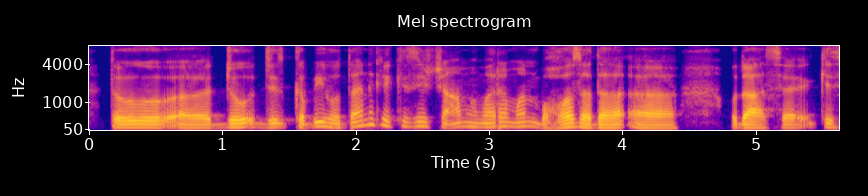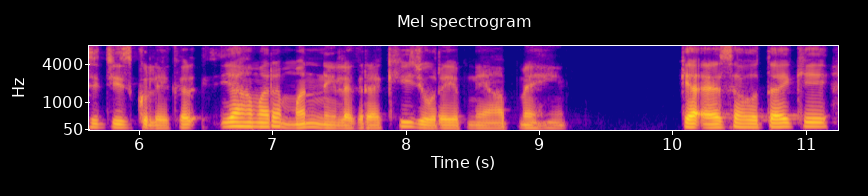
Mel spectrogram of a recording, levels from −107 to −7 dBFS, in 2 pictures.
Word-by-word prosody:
तो 115 0 +4
अ, 105 0 +2
जो 125 +5 +1
जि 125 +2 -2
कभी 150 - 0
होता 135 0 -1
है 165 - -3
ना 215 - -4
कि 185 - -2
किसी 155 -2 -7
शाम 145 -1 -4
हमारा 130 +3 -2
मन 145 -1 -6
बहुत 105 +7 +2
ज़्यादा 110 -4 +4
अ, 100 -3 0 0.4
उदास 105 -2 +3
है 105 - +1 0.2
किसी 125 -1 -4
चीज़ 115 -2 -3
को - - -1
लेकर। 95 +4 -3 0.2
या 155 +1 +5
हमारा 145 +1 +2
मन 110 0 -1
नहीं 105 -5 -4
लग 90 - -2
रहा 95 - -1
है 95 - -3
खीज 145 -5 -4
हो 100 - +1
रहे 100 0 -1
अपने 95 -1 -6
आप 90 0 -6
में 100 - -2
ही। 95 0 -12 0.9
क्या 125 - +8
ऐसा 115 +4 +2
होता 125 +1 +2
है 135 +1 +5
कि 145 +1 -1
115 Hz, 220 wpm, -24 LUFS, 105-140 Hz, 0.9 s, क्या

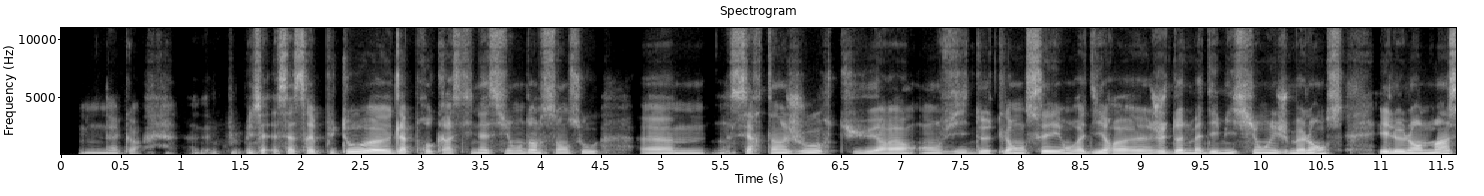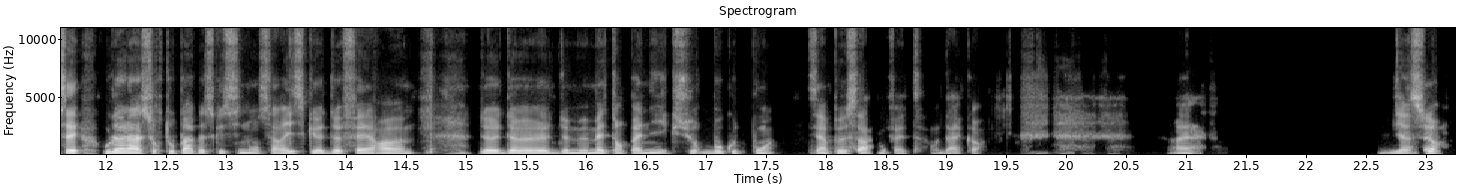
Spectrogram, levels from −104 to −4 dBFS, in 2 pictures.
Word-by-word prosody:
Mmh, 115 -1 -9
d'accord. 105 -2 -9 0.4
Mmh - - -18 0.4
d - - -4
ça - - -4
ça - - -1
serait - - 0
plutôt, 145 +3 +2
heu, 110 -2 +7
de - - 0
la 110 - +5
procrastination 115 +3 -5
dans 120 -3 0
le 110 - -3
sens 125 +1 -6
où, 110 -3 -3 0.3
hem, 100 -2 -2 0.2
certains 125 +5 -2
jours 130 +3 -2
tu 105 0 -4
as 100 -1 +1
envie 110 +2 -4
de 100 -3 -1
te 100 - -13
lancer, 105 +4 +2
on 100 - 0
va 90 0 +1
dire: 105 0 +1
«Heu, 90 0 +1
je 95 - +1
donne 105 +1 +2
ma 100 - +2
démission 105 +3 0
et 105 - +2
je 90 - -4
me 95 +1 +3
lance» 150 +10 0 0.3
et 110 - +5
le 110 0 +5
lendemain, 110 +6 +4
c'est: - - +7 0.2
«Ouh 145 - +2
là 145 -1 +9
là 135 -2 +8
surtout 120 +1 -3
pas 145 0 +3
parce 120 -4 -4
que 105 - -4
sinon 110 +5 -3
ça 110 -4 -5
risque 110 +2 -1
de 100 0 +2
faire 105 +1 0
hem, 90 -3 +1 0.5
de 105 -1 +5
de 100 0 +4
de 105 +2 -2
me 105 0 0
mettre 110 0 +1
en 105 - -3
panique 110 +3 -2
sur 105 -4 -6
beaucoup 100 +4 -4
de 105 - -20
points». 100 -6 -5 0.3
C'est - - -2
un - - 0
peu 115 - -1
ça 105 -2 0
en 90 - -9
fait? - - -12
En - - -17
d'accord. - - -9 1.5
Ouais. 100 -1 -6 1.5
Bien 95 -3 -3
sûr. - - +2
105 Hz, 195 wpm, -24 LUFS, 100-115 Hz, 1.5 s, là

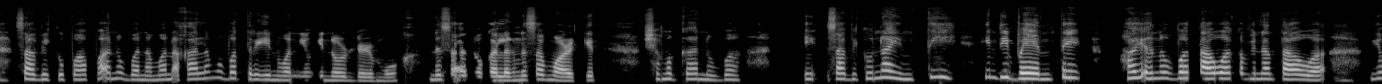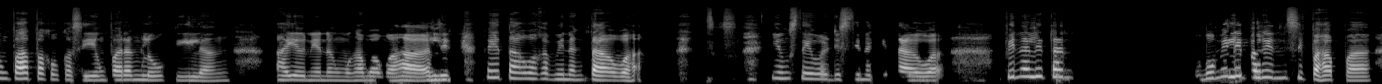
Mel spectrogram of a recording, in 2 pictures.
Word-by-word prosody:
Sabi 235 -2 0
ko, 230 - -6
"Pa, 225 0 -3
paano 275 +3 -3
ba 220 0 -3
naman, 215 +3 -5
akala 250 +3 -2
mo 305 0 -11
ba 280 +1 -3
3 230 -3 -2
in 205 - -8
1 195 0 -3
'yung 190 0 -9
inorder 180 -3 -3
mo? 170 +1 -10 0.3
Nasa 220 0 -1
ano 200 -2 -3
ka 190 - +4
lang 185 +1 +1
nasa 210 +3 0
market." 185 -1 +1 0.4
"Siya 245 0 -2
magkano 245 -3 -4
ba?" 225 +1 -6 0.7
Eh, 250 0 -3
sabi 255 -2 +1
ko, 275 - -5
90 310 +2 -1 0.3
hindi 330 0 +2
20 265 +4 +4 0.5
hay, 300 +2 +4
ano 280 -1 -1
ba 285 +1 +3
tawa 270 0 +6
kami 255 0 -8
ng 255 -1 -2
tawa. 230 -4 +3 0.4
'Yung 275 +2 -6
papa 265 0 +6
ko 235 - -5
kasi 200 -2 -3
'yung 200 - -7
parang 210 +1 +2
low-key 195 -3 -4
lang, 170 +2 -5 0.4
ayaw 205 -1 +1
niya 195 0 -2
ng 190 - -5
mga 185 +1 -3
mamahalin, 185 +2 +4 0.3
kaya 320 -1 -1
tawa 270 -2 +2
kami 235 -3 -4
ng 215 -1 -3
tawa 195 -6 +5 0.8
sus - - -13 0.3
'yung 280 -1 -4
stewardess 245 -5 -2
din 230 -1 -5
nakitawa, 190 - +1 0.6
pinalitan. 355 -1 +2 1.3
Bumili 355 - +3
pa 325 - +5
rin 305 -2 -1
si 300 -1 -3
papa, 205 -5 +3
230 Hz, 145 wpm, -24 LUFS, 195-270 Hz, 1.3 s, tawa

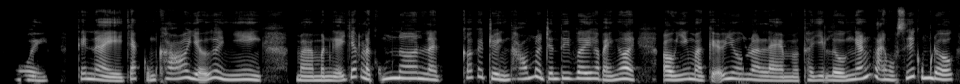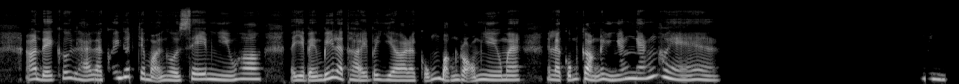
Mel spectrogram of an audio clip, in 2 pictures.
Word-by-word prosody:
Ôi, 210 -2 -3 0.4
cái 260 0 -2
này 190 -9 +2
chắc 260 0 -4
cũng 205 - -4
khó 265 +5 -2
dữ 265 -3 +2
à 310 - +1
nghen. 220 -2 +1 0.4
Mà 190 -3 +1
mình 185 0 +1
nghĩ 185 +1 +1
chắc 355 - -3
là 255 -6 +2
cũng 265 +6 +1
nên 280 -3 +2
là 220 -3 +2 0.2
có 315 - -4
cái 345 +1 -5
truyền 235 -6 +2
thống 255 +7 -3
là 345 - +3
trên 260 -1 0
ti 275 0 0
vi 270 0 +3
thôi 270 - +1
bạn 205 +1 0
ơi. 255 -1 +6 0.3
Ừ, 210 -1 +4
nhưng 230 +4 0
mà 210 -4 +2
kiểu 190 - -2
như 265 +1 +1
là 225 -3 0
làm 180 -3 0
là 170 - -2
thời 195 - -4
gi 195 - -1
lượng 190 +1 +2
ngắn 260 +10 +2
lại 225 - +1
một 205 -1 -2
xíu 325 +4 +1
cũng 300 -3 +3
được, 230 -3 +2 0.3
à, 245 - +1
để 205 -4 +2
cứ 285 +7 -4
thể 210 -6 -2
là 215 -1 -1
khuyến 290 +2 -1
khích 350 +1 0
cho 265 - -1
mọi 215 - -1
người 190 -1 0
xem 245 +2 +1
nhiều 210 -2 0
hơn. 250 0 +2 0.3
Tại 185 - -2
vì 200 - +2
bạn 190 +1 0
biết 250 +6 +3
là 270 - +3
thời 195 -5 -1
bây 220 +3 -2
giờ 190 -3 +1
là 185 - +1
cũng 270 +3 -2
bận 210 -4 +1
rộn 210 0 0
nhiều 210 -2 +1
mà, 210 0 +2 0.3
nên - - -5
là 205 - +3
cũng 200 +5 -2
cần 255 -7 +3
cái 240 - 0
gì 210 - -1
ngắn 245 +7 +1
ngắn 275 +6 +2
thôi 330 -4 +2
à. 210 -2 -2 2.1
Ừm. 240 -3 -3
225 Hz, 260 wpm, -22 LUFS, 200-260 Hz, 2.1 s, ơi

